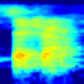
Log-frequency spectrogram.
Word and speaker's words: Cetrella: Citrella. There you go. Citrella, that's how they pronounce it.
